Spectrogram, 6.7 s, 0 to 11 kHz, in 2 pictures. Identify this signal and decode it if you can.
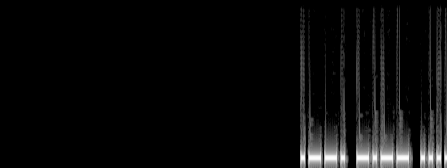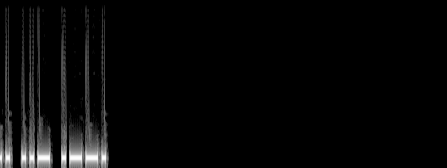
Morse code, heard as a keyed tone, about 40 wpm, 700 Hz. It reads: PY5UP
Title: DXCC-100 Call Signs - 5 Characters - Repeated 3x - 40wpm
